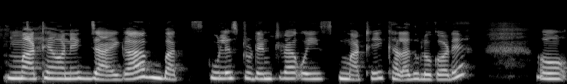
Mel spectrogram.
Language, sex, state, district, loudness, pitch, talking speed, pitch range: Bengali, female, West Bengal, North 24 Parganas, -18 LUFS, 265 Hz, 160 wpm, 255-285 Hz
